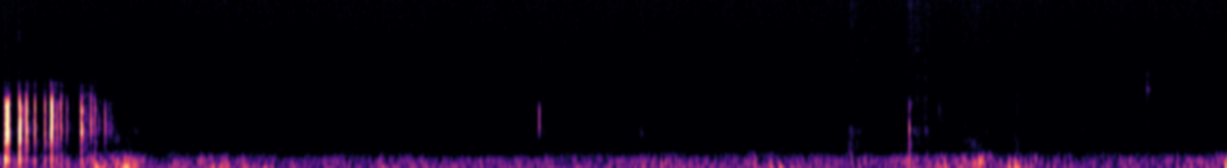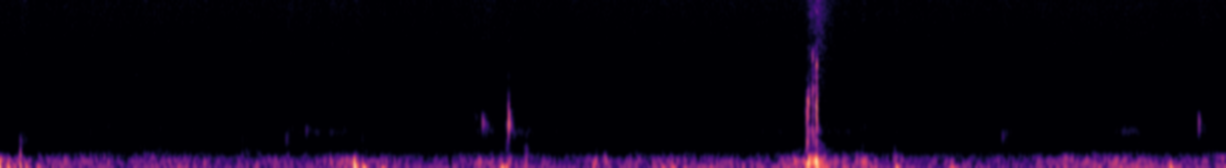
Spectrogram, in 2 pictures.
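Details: Real hunger-phase stomach growls: low continuous gurgling and rumbling with occasional louder gurgles and squeaks; normal hunger borborygmi.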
